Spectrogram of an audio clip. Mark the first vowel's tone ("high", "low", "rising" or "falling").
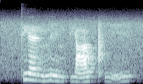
falling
